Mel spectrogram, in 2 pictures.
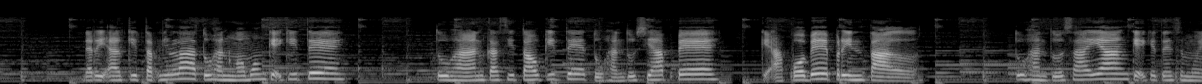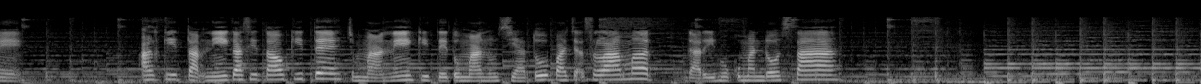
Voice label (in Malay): kabar baik good news malay bangka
